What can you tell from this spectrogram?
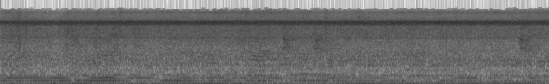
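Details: Swarm of honey bees: a dense, continuous humming drone with steady low tones and a constant rough buzz, unbroken from start to end.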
